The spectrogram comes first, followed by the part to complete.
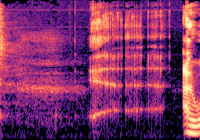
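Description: A pause in conversation with a short non-word vocal sound from a man about a second in, then the first syllable of speech just before the end.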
